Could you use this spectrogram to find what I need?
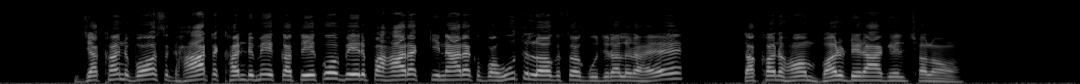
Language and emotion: Maithili, fearful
